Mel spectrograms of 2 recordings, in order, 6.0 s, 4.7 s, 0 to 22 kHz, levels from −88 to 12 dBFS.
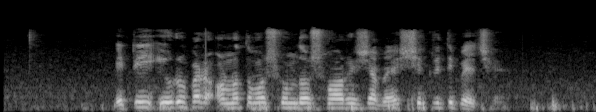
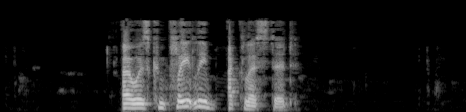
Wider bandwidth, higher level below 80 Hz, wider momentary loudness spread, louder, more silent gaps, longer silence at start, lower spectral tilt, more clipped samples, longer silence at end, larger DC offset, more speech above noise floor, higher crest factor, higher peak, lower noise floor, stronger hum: second, 7.8 kHz vs 11 kHz; first, -54 dBFS vs -62 dBFS; first, 18 LU vs 10 LU; second, -17 LUFS vs -14 LUFS; neither; about the same, 1.15 s vs 1.2 s; about the same, -5.5 dB/octave vs -4.5 dB/octave; neither; second, 0.35 s vs 1.8 s; neither; second, 35 dB vs 69 dB; about the same, 16 dB vs 18 dB; about the same, -2 dBFS vs 0 dBFS; second, -51 dBFS vs -83 dBFS; neither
